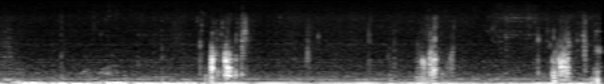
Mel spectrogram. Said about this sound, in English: This next one is a significantly more fun topic, and let me just go ahead and get a sip of this energy drink while we're at it.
